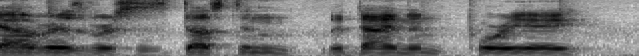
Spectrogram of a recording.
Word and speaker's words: Poirier: versus Dustin the diamond Poirier saying that right boy a that there's less water yeah yeah it's poor yeah it's spelled weird yeah I mean a silent yeah anyway between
